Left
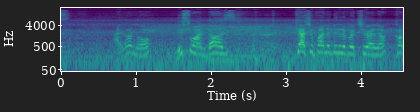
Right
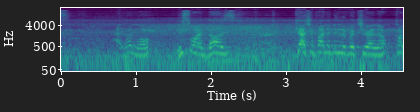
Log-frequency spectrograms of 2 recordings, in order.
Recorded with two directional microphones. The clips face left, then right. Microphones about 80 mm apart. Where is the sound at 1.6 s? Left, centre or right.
Centre.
